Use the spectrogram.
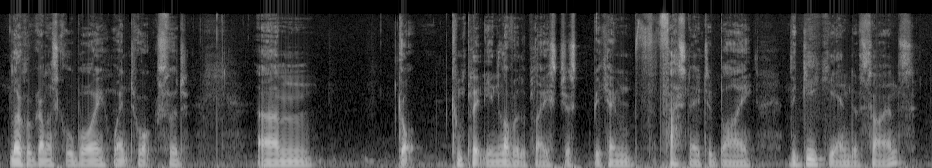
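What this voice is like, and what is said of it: Slight Yorkshire accent. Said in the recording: “So I'm a Yorkshireman. Um, there's a bit of accent left, I think. Um, it gets slightly worse when I'm back over there.”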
